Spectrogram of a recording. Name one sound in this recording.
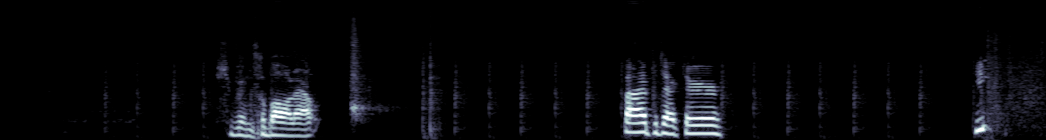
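Light footsteps patter quickly across a hard floor.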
